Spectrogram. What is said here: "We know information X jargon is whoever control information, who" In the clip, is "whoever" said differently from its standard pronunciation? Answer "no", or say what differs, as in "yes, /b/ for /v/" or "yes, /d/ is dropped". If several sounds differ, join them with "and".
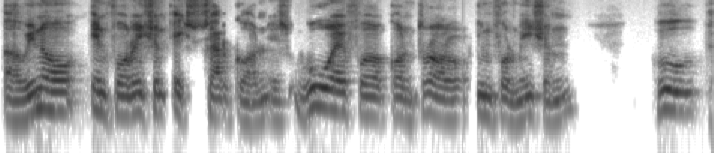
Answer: yes, /f/ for /v/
